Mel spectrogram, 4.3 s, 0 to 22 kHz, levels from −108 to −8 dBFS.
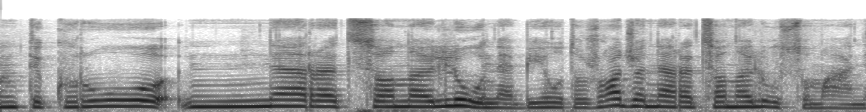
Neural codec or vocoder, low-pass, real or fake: none; 10.8 kHz; real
